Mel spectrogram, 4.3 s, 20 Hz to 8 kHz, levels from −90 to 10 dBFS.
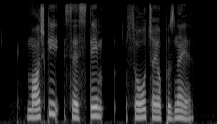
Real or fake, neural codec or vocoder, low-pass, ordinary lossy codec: real; none; 7.2 kHz; none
